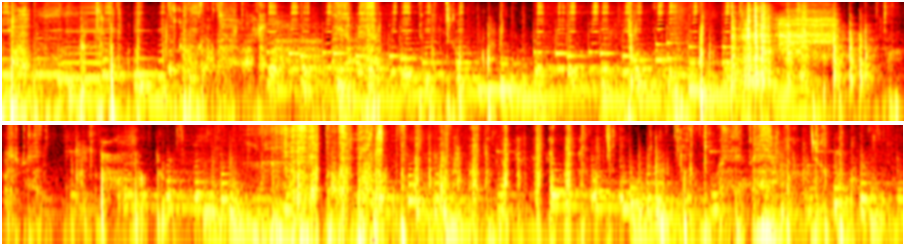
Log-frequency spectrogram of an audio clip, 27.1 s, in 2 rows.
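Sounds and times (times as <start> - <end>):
crunchy bites and chewing: 1.3 - 4.0, 17.2 - 26.7.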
